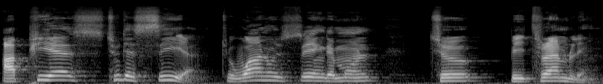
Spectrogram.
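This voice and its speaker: A man from South Africa giving a morning sermon in a temple, slow and measured, with hesitant restarts and gentle humor. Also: on the high side, clean tone. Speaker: monk giving a morning lecture. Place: temple hall.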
